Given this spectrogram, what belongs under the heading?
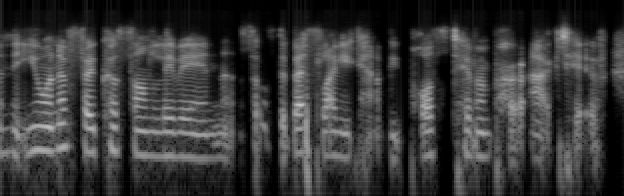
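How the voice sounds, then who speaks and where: A woman talks at a moderate pace with vocal fry, recorded with a dry, close sound and no echo. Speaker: neuro physiotherapist. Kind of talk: educational workshop presentation.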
